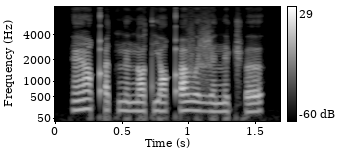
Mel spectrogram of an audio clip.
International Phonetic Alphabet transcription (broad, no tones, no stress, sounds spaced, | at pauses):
ɛ̃ ə̯ qʼ ɘ t n ə̃ n ɒ t j ɒ qʼ ə v ə ɮ ɘ n ɘ t͡ʃʼ ə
